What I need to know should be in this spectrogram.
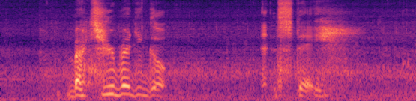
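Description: A fish splashes as it is dropped into water.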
